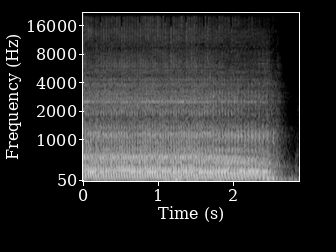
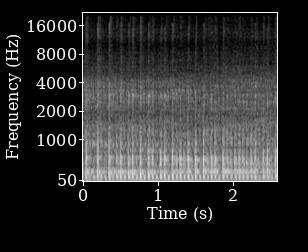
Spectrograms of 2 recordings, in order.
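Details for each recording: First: Honda Vision scooter first start after new barrel, piston, head and crank, cold: buzzy, uneven idle fades and dies after about 2.5 s; it stalls until warm unless throttle is held, owner suspects carburetor adjustment is needed. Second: Honda Vision scooter just after barrel, piston and cylinder head replacement and new crank, first idle to bed in the rings: quick, steady pops, no ticking, the earlier tip-tip-tip ticking now gone; normal idle.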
